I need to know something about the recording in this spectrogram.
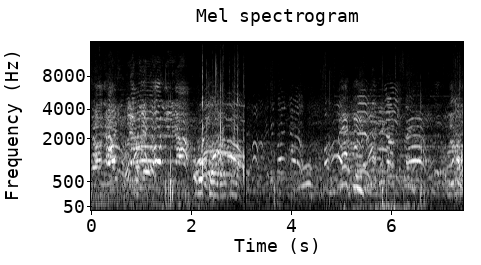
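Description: Young players shout and call out to each other across an open outdoor field.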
